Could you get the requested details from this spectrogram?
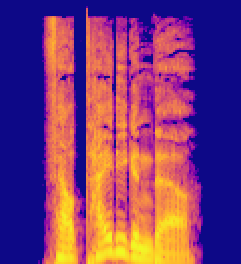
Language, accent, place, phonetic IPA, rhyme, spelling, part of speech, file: German, Germany, Berlin, [fɛɐ̯ˈtaɪ̯dɪɡn̩dɐ], -aɪ̯dɪɡn̩dɐ, verteidigender, adjective, De-verteidigender.ogg
- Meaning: inflection of verteidigend: 1. strong/mixed nominative masculine singular 2. strong genitive/dative feminine singular 3. strong genitive plural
